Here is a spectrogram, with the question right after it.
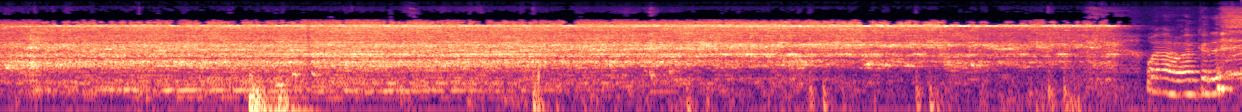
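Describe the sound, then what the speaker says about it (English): A Hoover vacuum cleaner runs as a steady, loud whine and roar for most of the stretch in an exercise class setting, with a few thumps and knocks, then cuts out near the end as a voice speaks. "Debbie's just decided she's quickly going to whip out the Hoover"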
